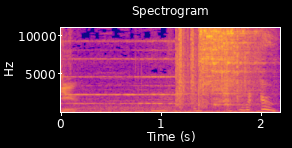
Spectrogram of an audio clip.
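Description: Glass shattering in a short crash lasting under a second, starting a little past halfway, over a low steady film soundtrack.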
